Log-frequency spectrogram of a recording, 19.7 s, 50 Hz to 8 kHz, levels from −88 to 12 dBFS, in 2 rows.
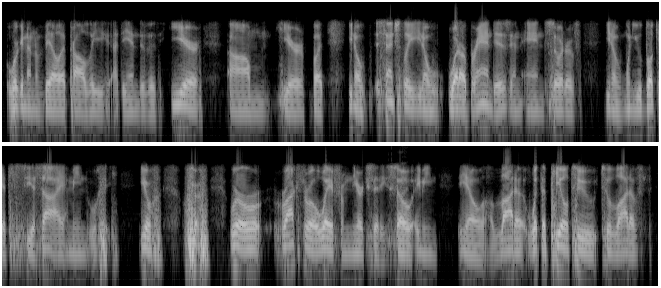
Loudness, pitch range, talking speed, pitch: -22 LUFS, 80-85 Hz, 195 wpm, 80 Hz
